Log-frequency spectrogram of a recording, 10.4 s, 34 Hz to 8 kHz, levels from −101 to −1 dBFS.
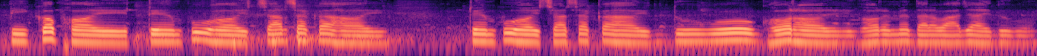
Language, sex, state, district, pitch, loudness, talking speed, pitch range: Bajjika, male, Bihar, Vaishali, 140 Hz, -25 LUFS, 120 wpm, 130-150 Hz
